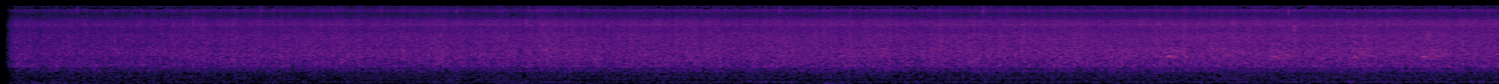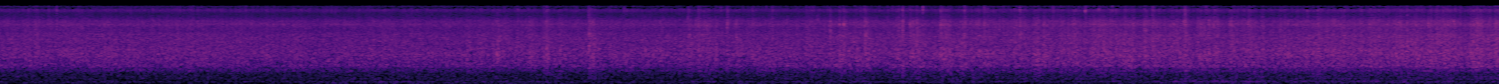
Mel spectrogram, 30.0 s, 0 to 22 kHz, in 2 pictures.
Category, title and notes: Soundscapes > Nature
Gentle spring rain may 05/02/2023
Gentle spring rain
country, field-recording, nature, rain, rural, spring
